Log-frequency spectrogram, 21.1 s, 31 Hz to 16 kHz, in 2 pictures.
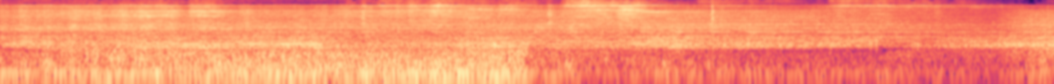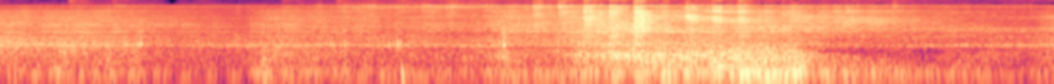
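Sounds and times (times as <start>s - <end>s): freight train rolling on rails: 0.0s - 21.0s
wheel squeal: 0.2s - 7.3s.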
